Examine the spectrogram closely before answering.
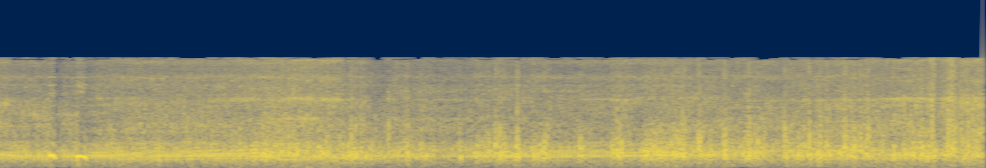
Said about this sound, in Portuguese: Ai, tava esquecendo, tinha colocado afogador na moto.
